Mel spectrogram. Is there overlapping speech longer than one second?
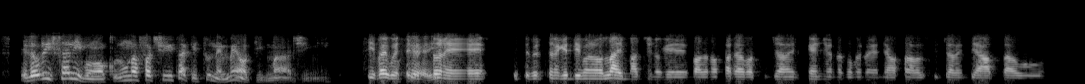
No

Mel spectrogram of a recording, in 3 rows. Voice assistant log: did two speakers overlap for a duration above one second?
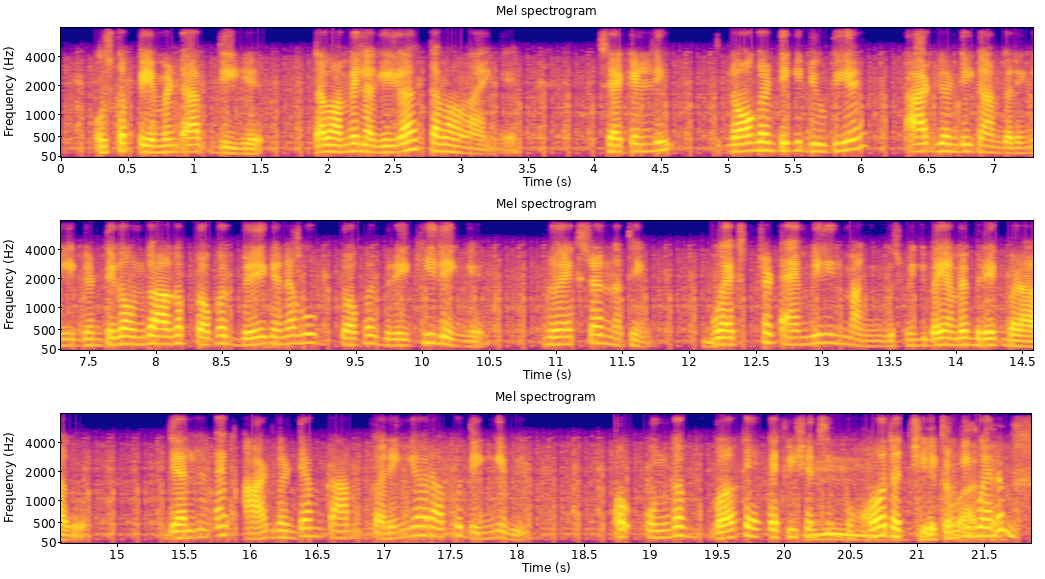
Yes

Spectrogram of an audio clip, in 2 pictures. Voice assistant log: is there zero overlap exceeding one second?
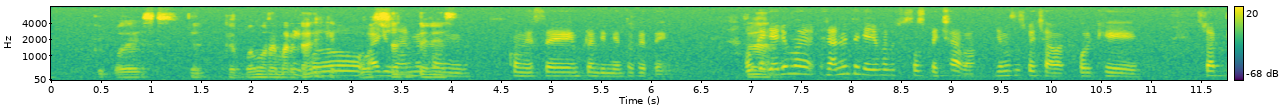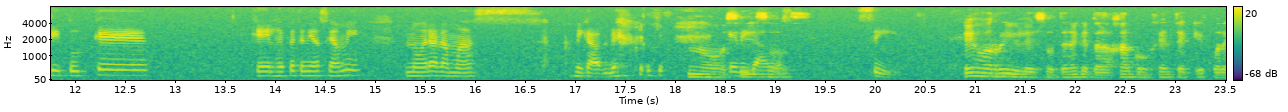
No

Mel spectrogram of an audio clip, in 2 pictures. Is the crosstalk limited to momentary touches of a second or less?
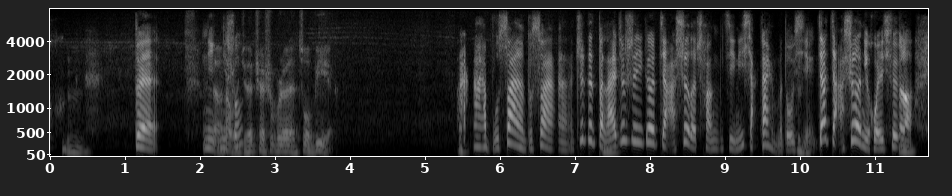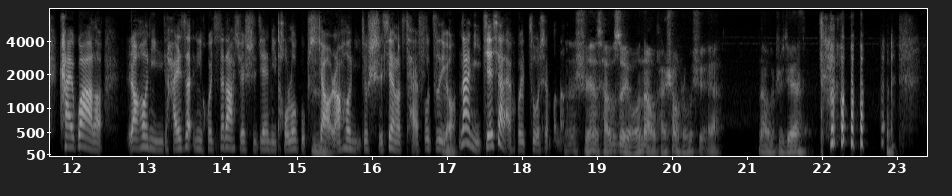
Yes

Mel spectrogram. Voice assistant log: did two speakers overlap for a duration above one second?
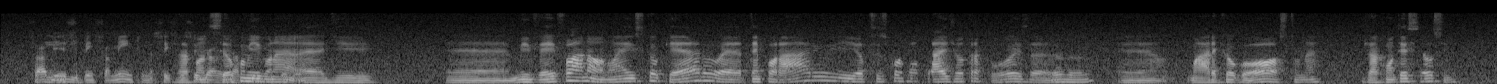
Yes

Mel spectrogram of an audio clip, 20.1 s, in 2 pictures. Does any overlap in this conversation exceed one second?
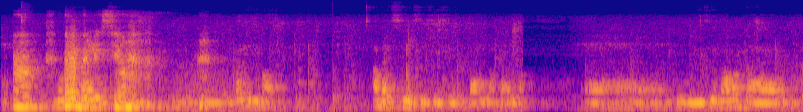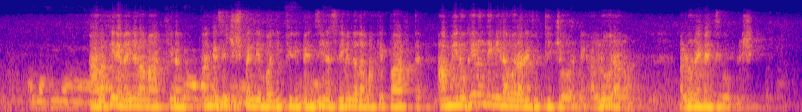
Yes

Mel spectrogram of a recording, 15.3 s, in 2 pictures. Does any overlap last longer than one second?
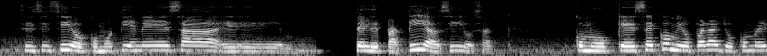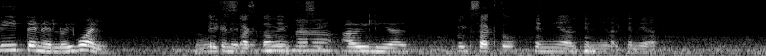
Yes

